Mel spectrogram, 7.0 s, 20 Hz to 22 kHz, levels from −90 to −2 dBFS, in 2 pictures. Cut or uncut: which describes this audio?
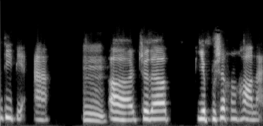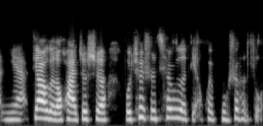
uncut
